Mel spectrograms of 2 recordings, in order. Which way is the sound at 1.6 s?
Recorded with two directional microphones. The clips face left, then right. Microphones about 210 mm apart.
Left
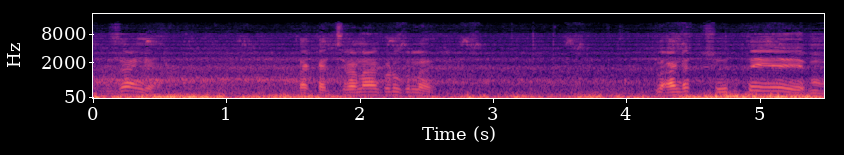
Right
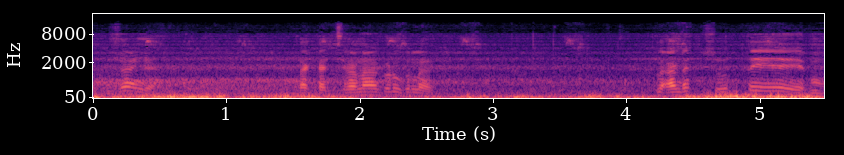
10° left (ahead or behind).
